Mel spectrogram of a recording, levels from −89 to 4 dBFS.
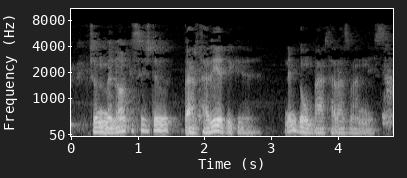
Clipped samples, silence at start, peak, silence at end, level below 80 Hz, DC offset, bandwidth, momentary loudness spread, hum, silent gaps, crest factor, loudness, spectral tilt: under 0.1%; 0 s; -4 dBFS; 0 s; -46 dBFS; under 0.1%; 7.6 kHz; 13 LU; none; none; 16 dB; -20 LUFS; -9 dB/octave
